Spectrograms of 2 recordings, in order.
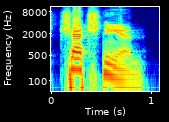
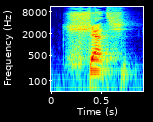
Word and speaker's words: Chechen: The word is Chechen. – Chechen. – Bingo.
